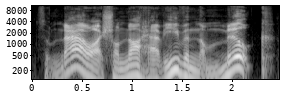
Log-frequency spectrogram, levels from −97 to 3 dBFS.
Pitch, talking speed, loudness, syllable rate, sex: 130 Hz, 220 wpm, -18 LUFS, 4.3 syllables/s, male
